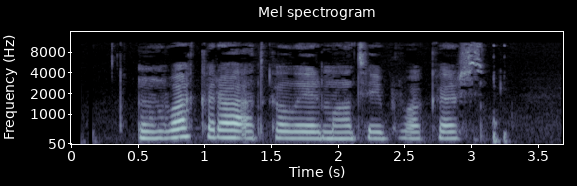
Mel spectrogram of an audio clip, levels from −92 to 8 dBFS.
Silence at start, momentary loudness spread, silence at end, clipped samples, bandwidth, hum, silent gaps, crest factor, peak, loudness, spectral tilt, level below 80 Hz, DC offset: 0.5 s; 10 LU; 0.4 s; under 0.1%; 11.5 kHz; none; none; 18 dB; -6 dBFS; -25 LUFS; -4 dB/octave; -68 dBFS; under 0.1%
